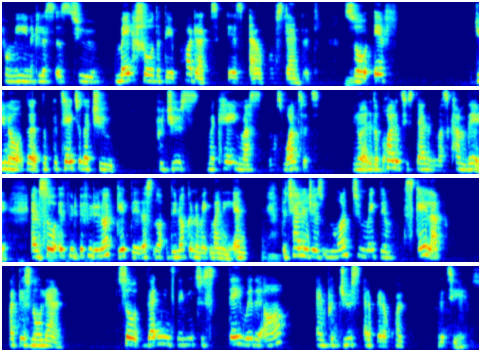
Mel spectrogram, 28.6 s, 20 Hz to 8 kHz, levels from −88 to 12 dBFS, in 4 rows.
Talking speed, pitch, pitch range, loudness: 180 wpm, 210 Hz, 190-245 Hz, -19 LUFS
